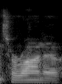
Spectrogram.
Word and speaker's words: Toronto: Fun fact about the Canadians, they don't pronounce the second T in Toronto, so yeah, it was pointed out in Argo.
